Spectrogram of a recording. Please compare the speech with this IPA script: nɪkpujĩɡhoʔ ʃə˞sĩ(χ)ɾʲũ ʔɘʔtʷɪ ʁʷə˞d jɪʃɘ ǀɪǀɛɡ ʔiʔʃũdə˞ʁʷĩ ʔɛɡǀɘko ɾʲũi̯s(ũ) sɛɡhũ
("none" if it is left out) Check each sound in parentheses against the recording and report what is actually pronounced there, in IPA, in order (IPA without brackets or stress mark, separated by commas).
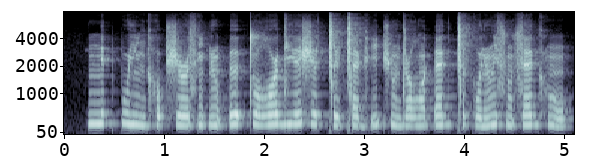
ʔ, ũ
